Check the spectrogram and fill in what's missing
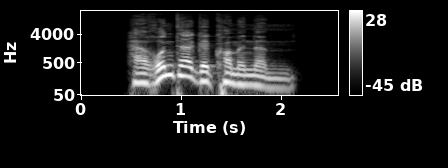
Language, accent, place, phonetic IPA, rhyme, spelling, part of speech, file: German, Germany, Berlin, [hɛˈʁʊntɐɡəˌkɔmənəm], -ʊntɐɡəkɔmənəm, heruntergekommenem, adjective, De-heruntergekommenem.ogg
- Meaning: strong dative masculine/neuter singular of heruntergekommen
